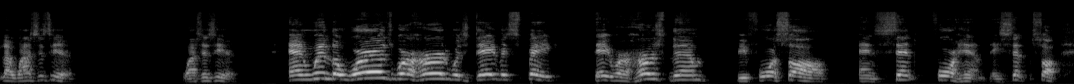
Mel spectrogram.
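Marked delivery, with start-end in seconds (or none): 2.9-9.9 loud, high declamation, slowly stretched; slow, full-voiced scripture proclamation; preached scripture reading. Real, not acted. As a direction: proclaim the verse to the whole congregation. Reads scripture at full force.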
